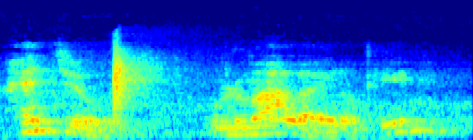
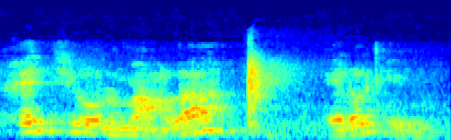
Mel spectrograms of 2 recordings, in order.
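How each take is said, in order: First: The pause comes after the first word. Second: The pause comes after the second word.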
